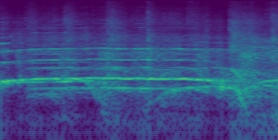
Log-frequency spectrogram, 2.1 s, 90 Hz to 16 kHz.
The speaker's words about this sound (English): We're gonna do it by applause, but so you can only vote once, right? That's how we keep it even. So who at this moment would vote for Metal Gear Solid 5?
